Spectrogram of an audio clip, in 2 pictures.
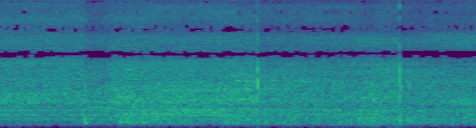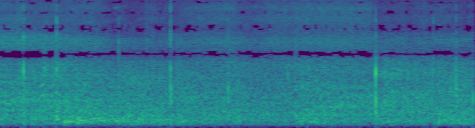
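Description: Basketballs bounce on a hard floor, echoing in a large hall.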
